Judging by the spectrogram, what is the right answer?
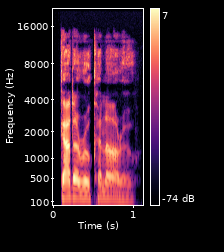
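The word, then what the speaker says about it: ガダルカナル: Gadukanaru, a bitter play on the Japanese pronunciation of the name.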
